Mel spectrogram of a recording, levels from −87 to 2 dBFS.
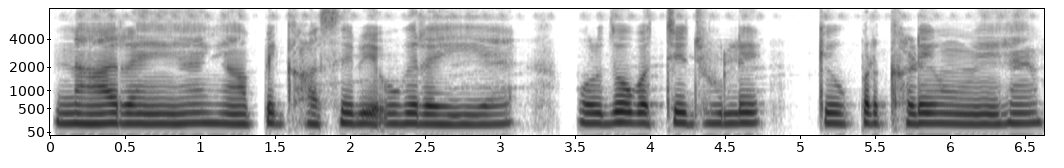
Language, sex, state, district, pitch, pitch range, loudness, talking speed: Hindi, female, Haryana, Charkhi Dadri, 195 Hz, 190-200 Hz, -19 LUFS, 170 wpm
